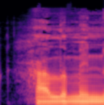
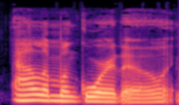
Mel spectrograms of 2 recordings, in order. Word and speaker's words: Alamogordo: So we got orders to Alamogordo, New Mexico. – Well, it's actually Alamogordo, New Mexico.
